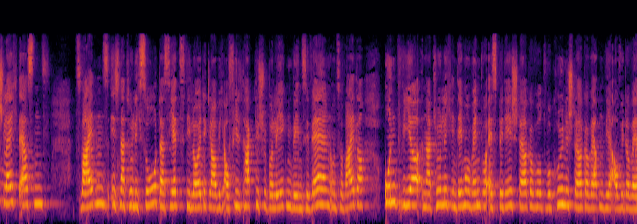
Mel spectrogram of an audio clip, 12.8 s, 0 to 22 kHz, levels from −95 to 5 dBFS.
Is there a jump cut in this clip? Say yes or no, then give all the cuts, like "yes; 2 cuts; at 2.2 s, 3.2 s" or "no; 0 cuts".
no; 0 cuts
